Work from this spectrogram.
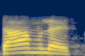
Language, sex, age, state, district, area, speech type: Marathi, male, 18-30, Maharashtra, Hingoli, urban, conversation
